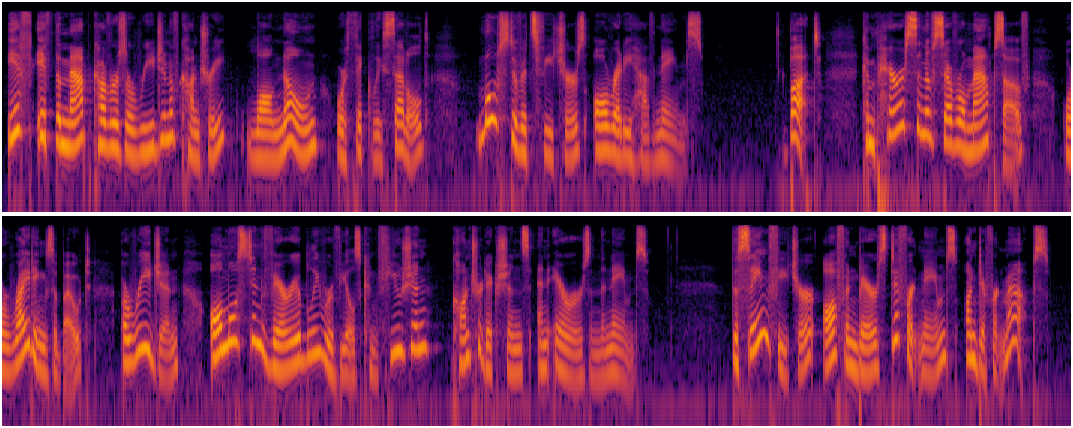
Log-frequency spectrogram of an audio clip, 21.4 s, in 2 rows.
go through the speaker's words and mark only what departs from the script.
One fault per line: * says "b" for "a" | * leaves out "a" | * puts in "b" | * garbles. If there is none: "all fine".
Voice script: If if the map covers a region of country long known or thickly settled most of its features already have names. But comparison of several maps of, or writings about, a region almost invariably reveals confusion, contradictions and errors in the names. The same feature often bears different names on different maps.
all fine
